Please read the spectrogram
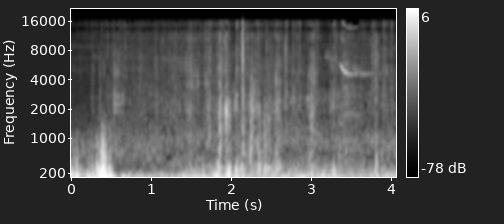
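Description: Road bike's 32c tyres rolling over a cracked, weedy old concrete sidewalk: a steady low rumble with scattered clicks and knocks, the loudest about half a second in. A short high falling whistle sounds near the end.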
